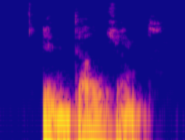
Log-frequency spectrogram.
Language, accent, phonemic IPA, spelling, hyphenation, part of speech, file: English, Southern England, /ɪnˈdʌld͡ʒənt/, indulgent, in‧dul‧gent, adjective, LL-Q1860 (eng)-indulgent.wav
- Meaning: Disposed or prone to indulge, humor, gratify, or yield to one's own or another's desires, etc., or to be compliant, lenient, or forbearing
